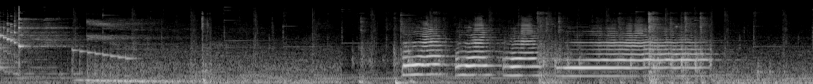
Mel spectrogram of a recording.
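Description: Comedy sound effects over background music: falling pitch glides early on, then a brass sting of three short notes stepping down and one long held note, the classic 'wah-wah-wah-waaah' sad-trombone gag.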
